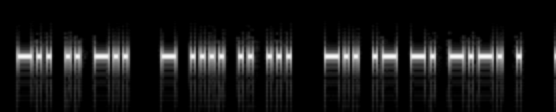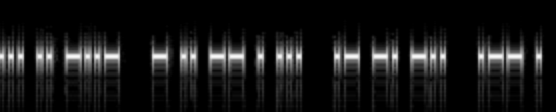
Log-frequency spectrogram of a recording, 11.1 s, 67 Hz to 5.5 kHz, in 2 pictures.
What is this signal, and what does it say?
Morse code, heard as a keyed tone, about 25 wpm, 600 Hz. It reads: DID THIS DANCE SIX TIMES AND WE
